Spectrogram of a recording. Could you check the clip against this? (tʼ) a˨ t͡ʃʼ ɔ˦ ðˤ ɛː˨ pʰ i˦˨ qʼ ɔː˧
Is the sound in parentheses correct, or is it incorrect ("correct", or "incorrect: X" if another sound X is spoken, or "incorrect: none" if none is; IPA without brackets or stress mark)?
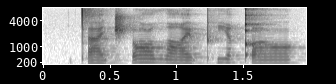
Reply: correct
